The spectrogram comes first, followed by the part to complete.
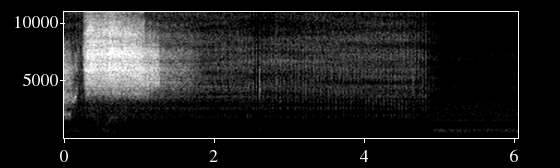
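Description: Small plastic packet rustling as a peridot is taken out of it: a loud rustle of about a second that fades away, followed by only a faint hum.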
